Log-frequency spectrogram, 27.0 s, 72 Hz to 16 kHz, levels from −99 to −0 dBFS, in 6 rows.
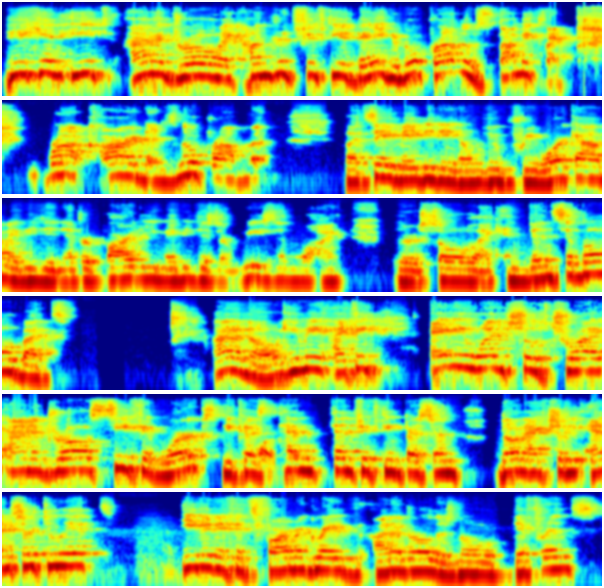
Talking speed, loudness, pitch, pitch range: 160 wpm, -11 LUFS, 185 Hz, 150-225 Hz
